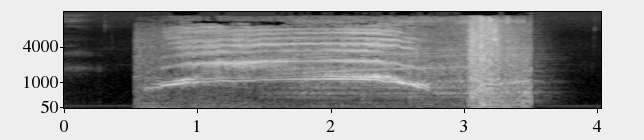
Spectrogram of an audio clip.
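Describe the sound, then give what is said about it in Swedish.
R2-D2's shrill electronic robot scream, a sustained harmonic wail that bends slightly in pitch for about two seconds, then ends in a short burst of harsh noise. Loud and alone, no talking. Used as the sound heard when bending a phone. “R2D2s skrik där. Det kan vi försöka Nej, lägga in här eh, emellan.”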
